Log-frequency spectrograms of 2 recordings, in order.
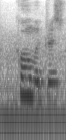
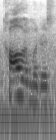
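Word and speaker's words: Colm O'Driscoll: the whole Cornwall things could have been avoided col madris all that or colum madris I should say that's his right name name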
